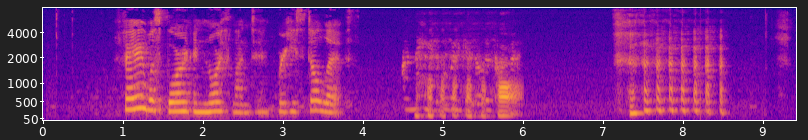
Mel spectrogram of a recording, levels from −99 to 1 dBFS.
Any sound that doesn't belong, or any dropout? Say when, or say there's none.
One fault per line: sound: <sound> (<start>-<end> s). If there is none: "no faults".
sound: laugh (4.5-6.0 s)
sound: laugh (7.1-8.7 s)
